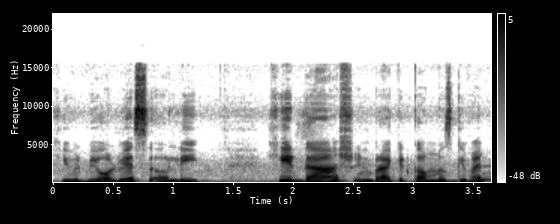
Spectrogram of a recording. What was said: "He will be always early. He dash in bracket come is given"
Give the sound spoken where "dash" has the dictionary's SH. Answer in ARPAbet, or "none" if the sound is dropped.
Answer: SH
